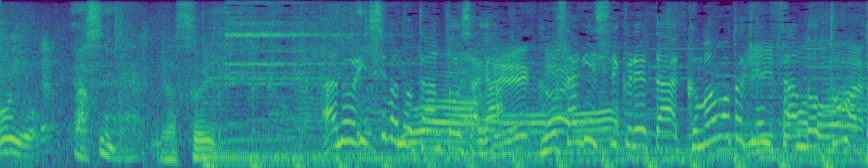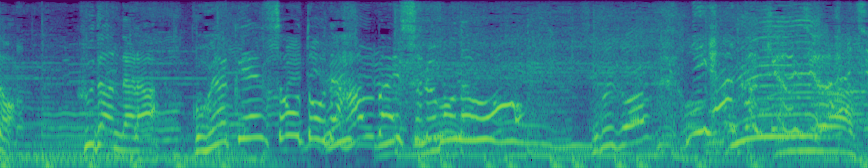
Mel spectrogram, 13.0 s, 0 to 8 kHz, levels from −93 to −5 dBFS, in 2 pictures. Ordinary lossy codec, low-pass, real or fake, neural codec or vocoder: none; none; real; none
